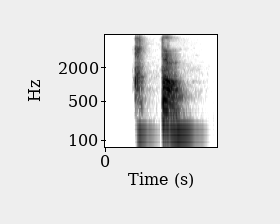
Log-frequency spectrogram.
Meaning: female equivalent of قط (qaṭṭ)
- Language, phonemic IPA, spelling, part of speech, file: Moroccan Arabic, /qatˤ.tˤa/, قطة, noun, LL-Q56426 (ary)-قطة.wav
